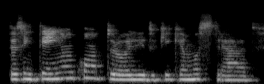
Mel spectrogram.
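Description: Higher-voiced woman explaining a film. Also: fairly quick, slight background noise. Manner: thoughtful, explanatory, with hesitant restarts. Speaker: film podcast co-host. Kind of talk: casual podcast chat.

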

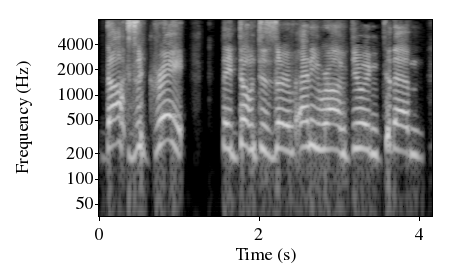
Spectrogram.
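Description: Slow-talking young man, giggly mock outrage. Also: very high voice, steady tone, poor audio. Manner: laughs often, protests in mock outrage. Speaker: podcast co-host. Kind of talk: casual podcast banter. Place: home bedroom.

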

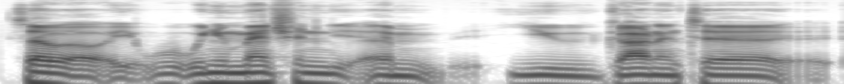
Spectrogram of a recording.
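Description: Low-voiced, smooth male podcast host, hesitant and full of ums. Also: moderate pace, no echo, studio quality. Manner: soft-spoken, hesitant, many ums. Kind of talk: casual podcast interview.

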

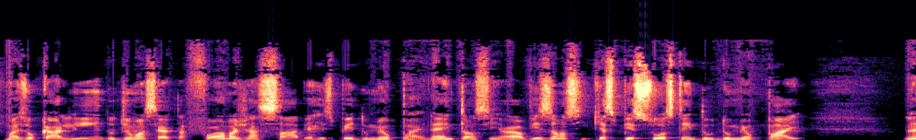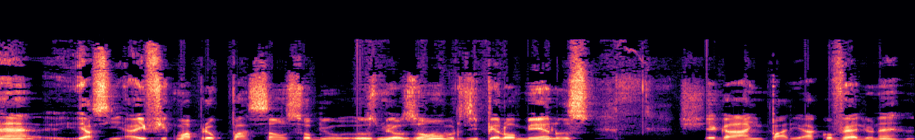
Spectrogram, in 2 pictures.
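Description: A middle-aged Brazilian man from São Paulo state talks as a podcast guest. His voice is soft-edged and relaxed in tone, yet the words come very quickly. He chats informally, dotting his stories with short tag questions. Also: medium pitch. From Cubatão, São Paulo coast, Brazil. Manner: peppers talk with tag questions. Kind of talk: informal interview storytelling.

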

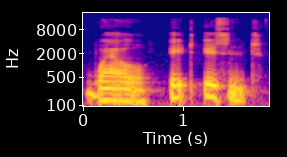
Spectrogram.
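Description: A woman voicing a huge gentle monster that talks in a slow, deep, solemn voice. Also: vocal fry, breathy edge, heavily acted.

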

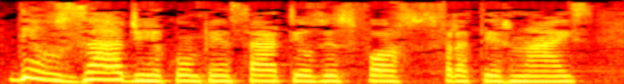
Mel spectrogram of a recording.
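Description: A woman's voice: medium pitch, steady tone, a little slow, natural voice. An actress playing a devout, anxious young noblewoman in a period radio drama, with an earnest, formal, pleading delivery. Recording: music under the voice. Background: background music.

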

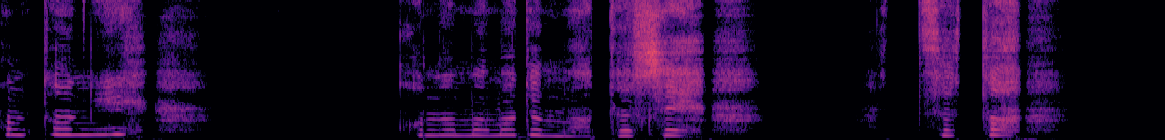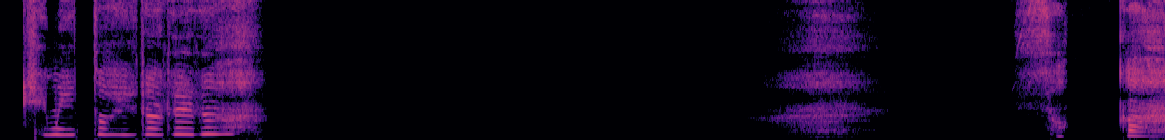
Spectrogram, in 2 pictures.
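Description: A very high, girlish voice of a shy teenage girlfriend, acted by a young woman, talking slowly and softly as if lying next to the listener. The sound is close and completely dry, with no room around it. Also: no room sound. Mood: tender. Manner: soft, intimate, pillow-talk delivery. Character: shy, insecure teenage girlfriend, female classmate. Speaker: voice actress. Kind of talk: Japanese situation voice drama. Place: studio.

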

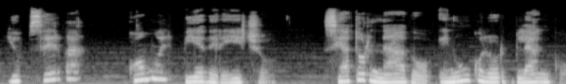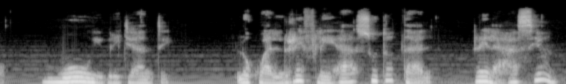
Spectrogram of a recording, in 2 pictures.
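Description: Woman, meditation guide, very slow pacing, soft husky voice, soothing delivery, long pauses. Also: fairly low pitch, lively intonation, faint music behind. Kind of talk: guided relaxation, yoga nidra narration.

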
